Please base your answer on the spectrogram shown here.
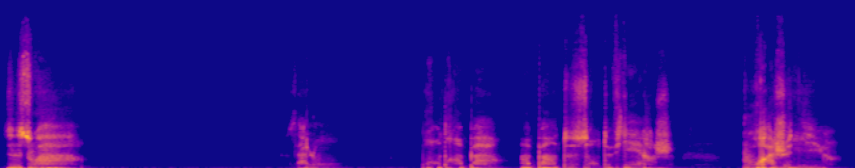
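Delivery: slow, soft ASMR whispering. Acted. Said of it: "petit chapitre d'A S M R".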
